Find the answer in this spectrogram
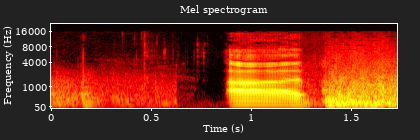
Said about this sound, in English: I think we're on Earth and not on Titan, in which case that is definitely lightning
